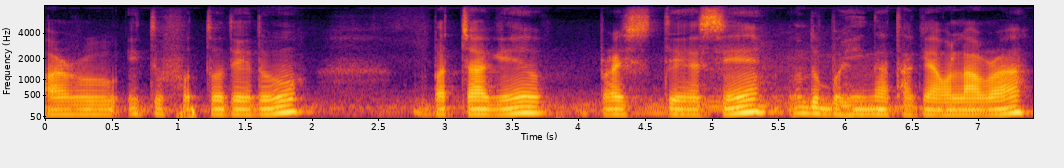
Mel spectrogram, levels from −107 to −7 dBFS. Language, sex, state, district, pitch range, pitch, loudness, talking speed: Nagamese, male, Nagaland, Kohima, 90-110 Hz, 95 Hz, -21 LUFS, 130 wpm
